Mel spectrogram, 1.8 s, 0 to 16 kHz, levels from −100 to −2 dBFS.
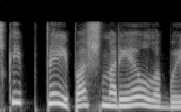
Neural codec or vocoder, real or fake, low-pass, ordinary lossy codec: codec, 16 kHz, 1.1 kbps, Voila-Tokenizer; fake; 7.2 kHz; MP3, 64 kbps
